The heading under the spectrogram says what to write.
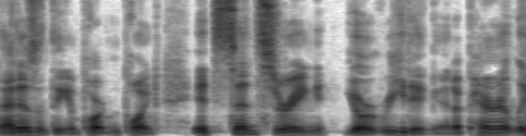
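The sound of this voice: The reading is in an unforced reading voice with ordinary pitch variation.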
